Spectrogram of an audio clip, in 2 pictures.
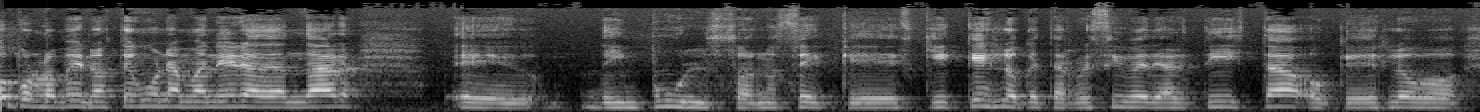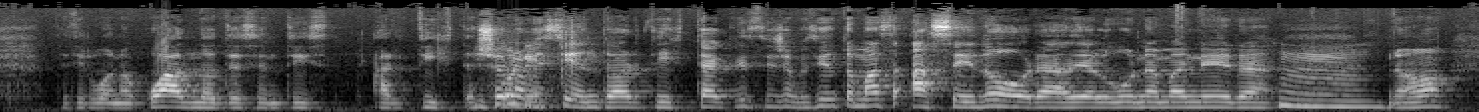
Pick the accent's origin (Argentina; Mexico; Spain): Argentina; Munro, Buenos Aires Province; born there; yo nací en Munro el 1 de mayo de 1962, de una familia con cierta cultura, pero obreros de alguna manera, porque mi mamá es modista, mi papá es carpintero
